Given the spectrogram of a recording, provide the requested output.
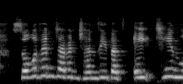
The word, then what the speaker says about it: Devencenzi: But I got married last year and I got blessed with this beautiful new last name that no one can pronounce. So I am Devencenzi.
